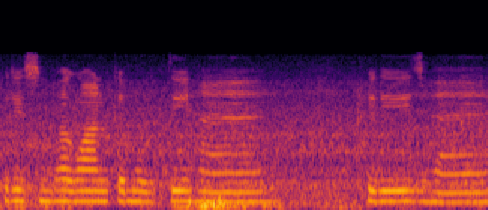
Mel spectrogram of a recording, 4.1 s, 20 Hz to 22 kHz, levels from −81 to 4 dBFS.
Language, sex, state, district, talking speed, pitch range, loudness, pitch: Hindi, female, Bihar, Patna, 105 wpm, 140-200 Hz, -17 LUFS, 195 Hz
